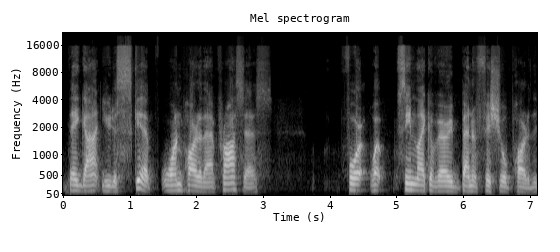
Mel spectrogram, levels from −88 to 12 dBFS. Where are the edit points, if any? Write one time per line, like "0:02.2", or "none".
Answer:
0:01.4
